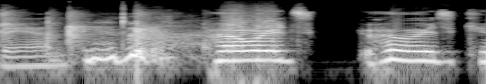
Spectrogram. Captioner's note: clapping; laughs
